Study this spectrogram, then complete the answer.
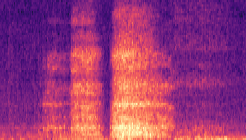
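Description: Fabric rustles close by.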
